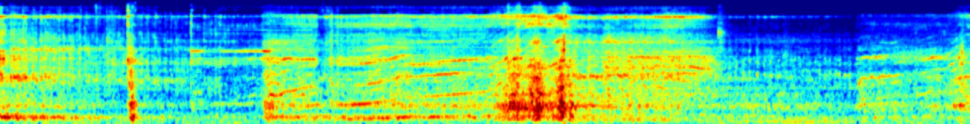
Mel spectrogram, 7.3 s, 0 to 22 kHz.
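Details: Arrma Kraton EXB 1/8 RC monster truck after diff teardown (shims, fluid checked) and fixing pinion grub screw rubbing the aluminum motor mount: electric whine rises and falls cleanly with throttle, no gear noise as before; drivetrain quiet.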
